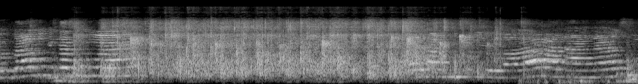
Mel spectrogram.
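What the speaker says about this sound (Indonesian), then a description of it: "tepuk tangan untuk kita semua" A classroom of children clapping together, brisk and close, with kids' voices chattering around it and a teacher speaking at the edges.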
